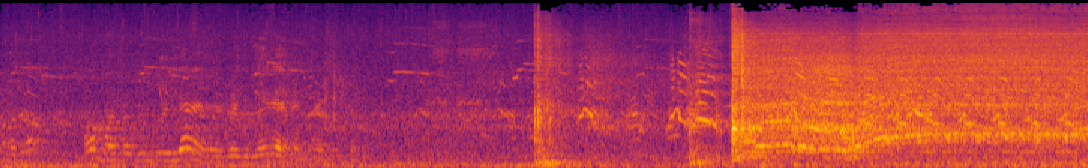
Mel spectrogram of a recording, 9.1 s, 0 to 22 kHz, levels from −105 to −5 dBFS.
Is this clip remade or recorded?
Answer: recorded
